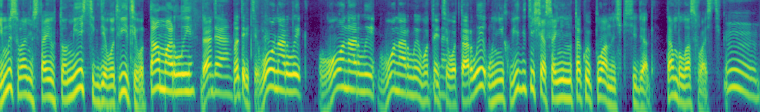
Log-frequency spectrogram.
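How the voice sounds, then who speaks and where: Delivered at a moderate pace, the voice has a dark, mellow tone and a dry sound with no echo. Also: man. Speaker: historian guide. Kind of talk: interview answer. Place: street.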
